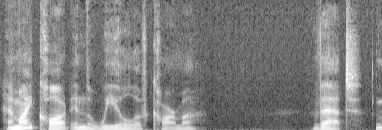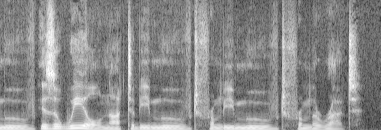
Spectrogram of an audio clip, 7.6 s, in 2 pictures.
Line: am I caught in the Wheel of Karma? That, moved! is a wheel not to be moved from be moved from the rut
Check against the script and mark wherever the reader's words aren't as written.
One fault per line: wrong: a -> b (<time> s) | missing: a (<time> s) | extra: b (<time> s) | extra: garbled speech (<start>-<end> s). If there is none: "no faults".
no faults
